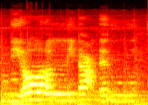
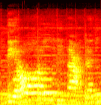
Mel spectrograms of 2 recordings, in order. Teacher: Ini hampir sama dengan idgham bi gunnah, cuman bedanya di sini tidak terlalu berdengung. Idgham bila gunnah, hurufnya lam dan ro saja.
